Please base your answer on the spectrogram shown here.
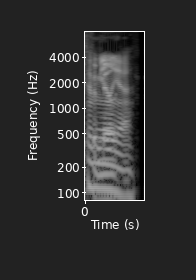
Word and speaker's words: Familia: It's family or Familia? I want to say Familia. It is Familia with an A.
